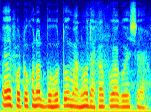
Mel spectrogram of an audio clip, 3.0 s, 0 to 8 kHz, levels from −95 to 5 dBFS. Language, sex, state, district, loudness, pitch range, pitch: Assamese, male, Assam, Sonitpur, -14 LUFS, 155-175 Hz, 165 Hz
